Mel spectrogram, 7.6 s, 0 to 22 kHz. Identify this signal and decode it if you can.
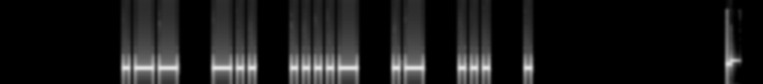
Morse code, heard as a keyed tone, about 20 wpm, spaced as for 14 wpm, 700 Hz. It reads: WD4ASE
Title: 140 Lesson 23g - Letter f - Call Signs 20wpm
